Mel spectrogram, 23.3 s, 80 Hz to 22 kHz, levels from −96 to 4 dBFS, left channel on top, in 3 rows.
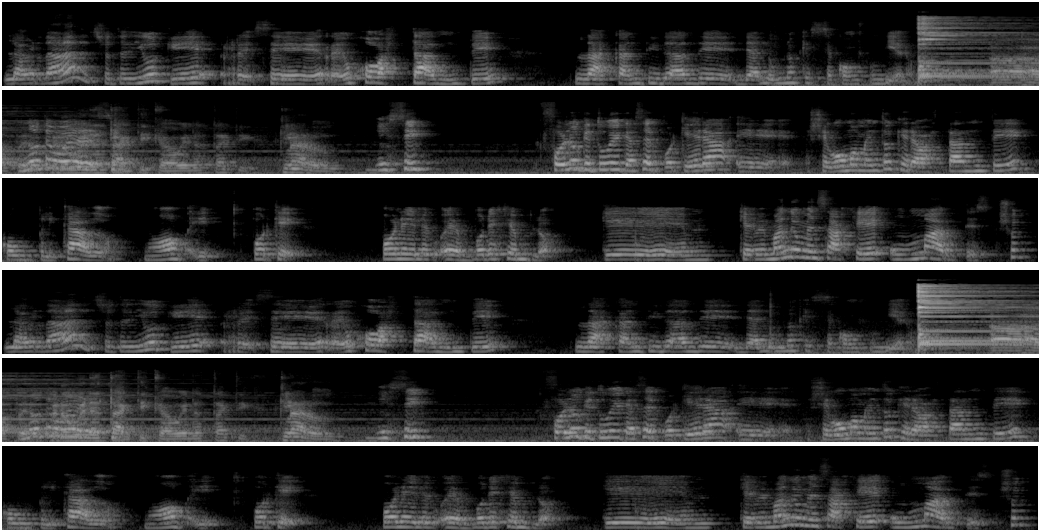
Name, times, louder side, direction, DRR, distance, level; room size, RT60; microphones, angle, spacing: voice 1, 0.0-3.7 4.3-6.9 7.9-8.7 10.6-10.9 11.9-17.1 17.4-17.7 18.4-19.7 20.1-23.2, left 2 dB, 80° left, 5 dB, 3.1 m, -43 dB
sound 1, 5.7-15.8, right 9 dB, 75° right, 1.7 m, -43 dB
voice 2, 7.4-10.6, right 3 dB, 30° right, 4 dB, 2.4 m, -45 dB
8.8 x 8.1 x 6.1 m, 0.38 s
head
